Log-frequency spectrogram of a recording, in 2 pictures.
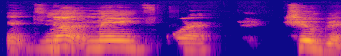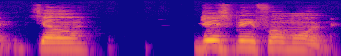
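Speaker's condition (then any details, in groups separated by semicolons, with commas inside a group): Cerebral palsy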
